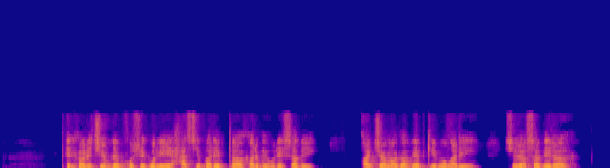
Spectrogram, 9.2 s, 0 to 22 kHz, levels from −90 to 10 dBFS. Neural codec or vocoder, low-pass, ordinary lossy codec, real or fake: codec, 16 kHz, 1.1 kbps, Voila-Tokenizer; 7.2 kHz; MP3, 48 kbps; fake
